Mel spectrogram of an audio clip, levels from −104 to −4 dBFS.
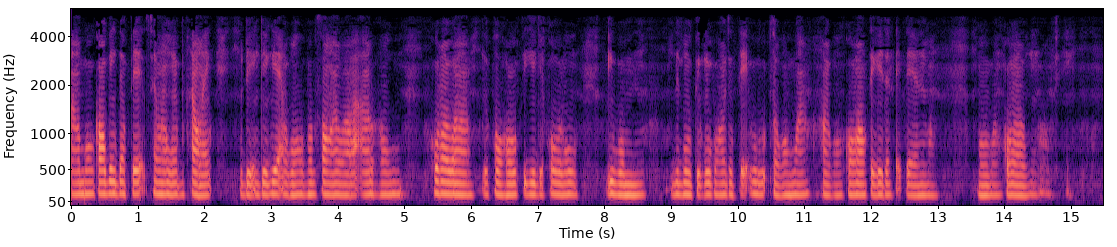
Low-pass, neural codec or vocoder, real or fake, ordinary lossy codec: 5.4 kHz; autoencoder, 44.1 kHz, a latent of 192 numbers a frame, MeloTTS; fake; MP3, 32 kbps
